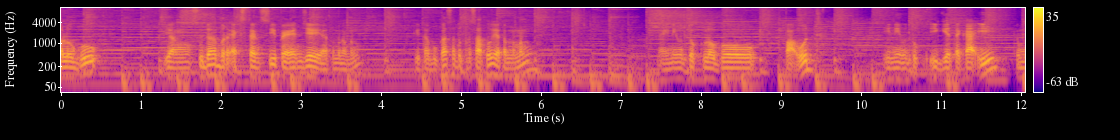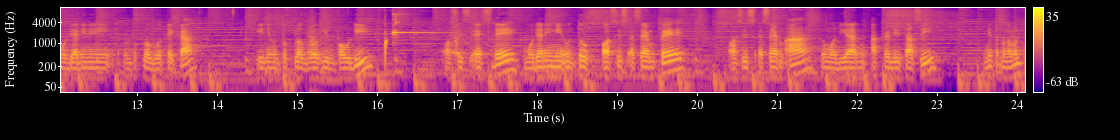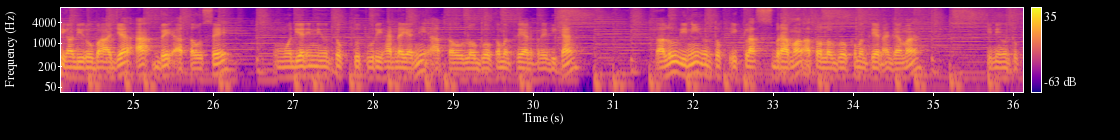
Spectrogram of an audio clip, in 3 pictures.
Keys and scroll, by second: 27.9 t.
